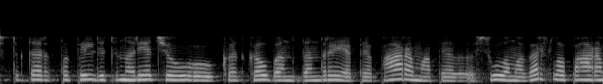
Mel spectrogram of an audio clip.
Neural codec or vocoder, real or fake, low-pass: vocoder, 22.05 kHz, 80 mel bands, WaveNeXt; fake; 3.6 kHz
